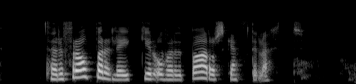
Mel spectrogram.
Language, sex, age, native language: Icelandic, female, 30-39, Icelandic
